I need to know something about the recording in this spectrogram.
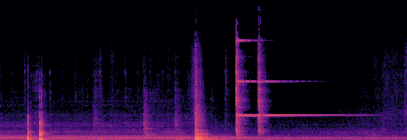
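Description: Countertop electric oven being handled: light clicks, a knock about four seconds in, then two clicks of its control knob and a bell-like ding that rings out and fades over about two seconds, the oven's timer bell sounding as it is turned off. A faint steady hum runs underneath.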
